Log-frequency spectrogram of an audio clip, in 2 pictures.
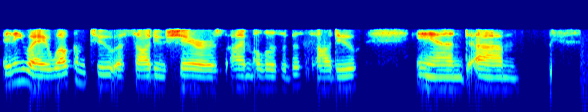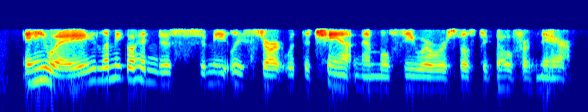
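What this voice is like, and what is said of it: Froggy, hoarse voice. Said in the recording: “Pardon my froggy voice today. ... I have a little bit of a cold”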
